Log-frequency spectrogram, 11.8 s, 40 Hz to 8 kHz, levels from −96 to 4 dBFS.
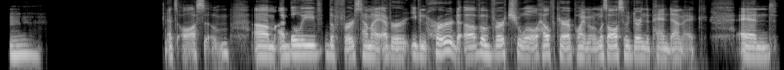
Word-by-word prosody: Mm. 130 -3 -6 1.8
That's - - -5
awesome. 150 0 -4 0.4
Um, 120 -1 +5
I 120 - +1
believe 130 +3 +2
the 130 -2 -3
first 120 -1 -2
time 120 -1 -1
I 120 - +1
ever 110 -3 -1
even 120 -3 -3
heard 155 +7 +2
of 120 +5 +1
a 135 -2 +3
virtual 130 -1 0
health 130 +1 +1
care - - +2
appointment 105 -2 -3
was 125 - -1
also 125 +1 +3
during 115 -1 -1
the 105 - -5
pandemic. 105 -2 -6 0.5
And, 115 0 +1
120 Hz, 125 wpm, -23 LUFS, 115-130 Hz, 1.8 s, Um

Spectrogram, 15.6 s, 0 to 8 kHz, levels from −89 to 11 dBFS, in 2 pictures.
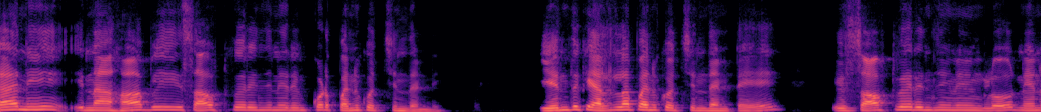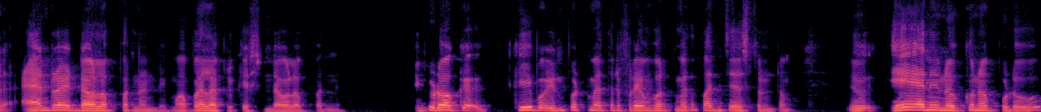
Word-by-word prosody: కానీ 205 +1 +5 0.4
నా 160 - +5
hobby 190 +4 +3 0.2
software 180 +2 +1
ఇంజినీరింగ్‌కి 170 -1 -5
కూడా 180 -1 0
పనికొచ్చిందండి. 145 - -3 0.9
ఎందుకేల్లా 185 -1 +4
పనికొచ్చిందంటే, 150 -7 0 0.7
ఈ 150 - +1
సాఫ్ట్‌వేర్ 175 +5 +3
ఇంజినీరింగ్‌లో 170 -3 -1 0.2
నేను 155 0 -2 0.2
యాండ్రాయిడ్ 165 -1 +2
డవలప్పర్‌నండి, 140 -8 +1
మొబైల్ 140 +3 +2
అప్లికేషన్ 125 -3 -10
డవలప్పర్‌ని. 100 -3 -5 0.6
ఇప్పుడొక 170 +3 +4 0.4
కీబోర్డ్ 180 -3 +3
ఇన్‌పుట్ 180 +3 -5
మెథడ్ 165 -2 -4
ఫ్రేమ్‌వర్క్ 150 -1 0
మీద 150 - -4
పనిచేస్తుంటాం. 135 -9 -5 0.5
నువు 150 0 0 0.3
ఏ - - +6
అని 180 -1 +3
నొక్కినప్పుడు 150 -5 -1
155 Hz, 110 wpm, -24 LUFS, 140-175 Hz, 0.9 s, ఏ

